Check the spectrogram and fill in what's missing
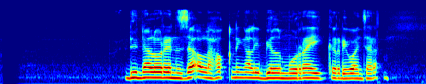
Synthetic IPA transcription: dinalɔɾɛnzaʔɔlɛɦɔkniŋalibilmuɾaikɨrdiwaɲt͡ʃaɾa

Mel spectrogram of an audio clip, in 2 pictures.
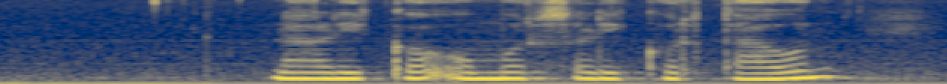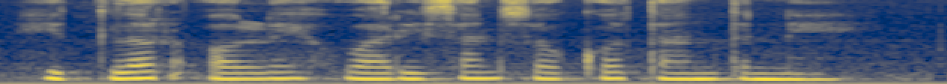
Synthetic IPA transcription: nalikɔʔumʊrsəlikʊrt̪aʊn | hit̪lərolɛhwaɾisansɔkɔt̪ant̪əne

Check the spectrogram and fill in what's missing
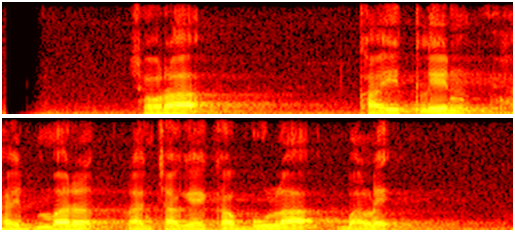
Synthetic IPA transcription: sɔɾa | kait̪linhɛd̚mərːaɲt͡ʃaɡɛkabulabalɛʔ

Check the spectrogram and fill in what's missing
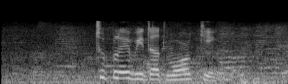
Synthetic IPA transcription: tuplewit̪aʊtwɔɹkĩŋ

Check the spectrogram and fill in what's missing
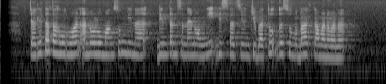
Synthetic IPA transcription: t͡ʃaɾit̪akaɦuɾuananulumaŋsuŋdint̪ənsənɛnwəŋːidist̪asiɔnt͡ʃibat̪uɡəsuməbarkamanamana

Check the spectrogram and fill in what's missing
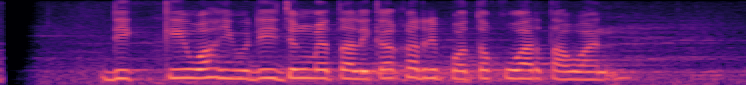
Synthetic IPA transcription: dikiwaɦjudid͡ʒɨŋmɛt̪alikakərdipɔt̪ɔkuwart̪awan

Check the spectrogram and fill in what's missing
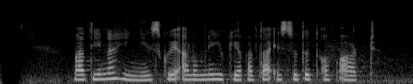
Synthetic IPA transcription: mat̪inaɦiŋɪskuiʔalumnejuɡ̥akart̪aʔḭnst̪it̪ut̪ɔfart̪

